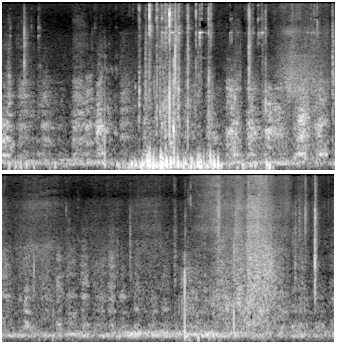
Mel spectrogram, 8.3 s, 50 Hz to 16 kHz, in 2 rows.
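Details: Two Kuvasz dogs, Hunok Gyöngye Bársonyka and Megyeri Nomád Csatár, in their daily competition on 4 March 2014; a steady, rough low rumble swells around the second second, with scattered sharp clicks and scuffling.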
